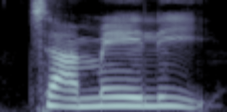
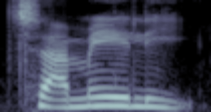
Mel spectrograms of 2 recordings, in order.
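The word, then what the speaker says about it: चमेली: ஜாஸ்மினை ஹிந்தியில் எப்படி சொல்லணும் அப்படின்னா சமேலி, சமேலி. ப்ரொனன்சியேஷன் அதுக்குடைய உச்சரிப்பு கீழே எழுதியிருக்கேன் பார்த்துக்கோங்க, சமேலி, சமேலி அப்படின்னு சொல்லணும். குமுதினி, இப்போ நீங்கள் பார்த்துட்ருக்க பூ வந்து குமுதினி, குமுதினி அப்படின்னா லில்லிப்பூ, அதாவது லில்லியை சொல்கிறது தான்.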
